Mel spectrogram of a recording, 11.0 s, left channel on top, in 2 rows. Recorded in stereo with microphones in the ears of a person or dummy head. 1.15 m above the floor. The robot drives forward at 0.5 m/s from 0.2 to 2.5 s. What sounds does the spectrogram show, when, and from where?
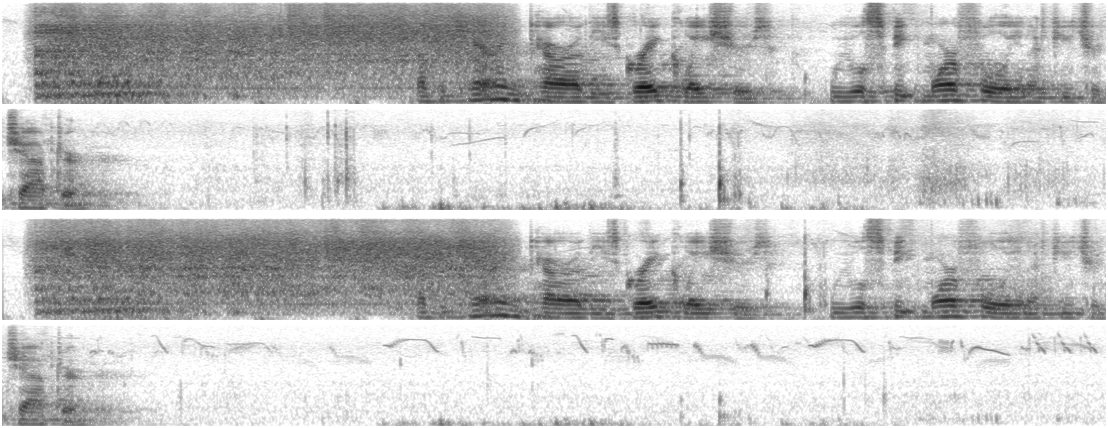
0.2 s whispering: 20° left (ahead or behind), 0.6 m; by 1.4 s 10° left (ahead or behind), 1.1 m
2.1 s a man speaking: 15° left (ahead or behind), 4 m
